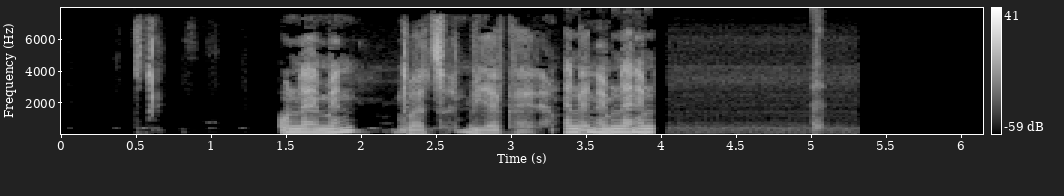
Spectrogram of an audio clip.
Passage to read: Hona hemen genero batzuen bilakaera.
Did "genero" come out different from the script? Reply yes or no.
yes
